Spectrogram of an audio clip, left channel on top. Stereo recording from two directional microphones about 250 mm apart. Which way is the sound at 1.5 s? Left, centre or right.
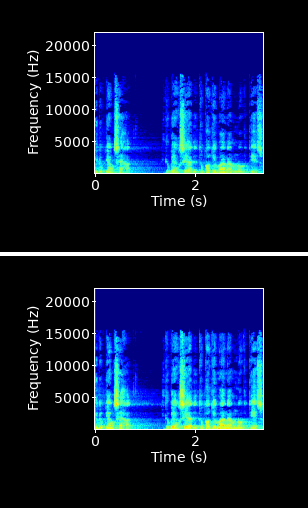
Right.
